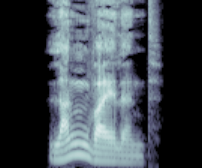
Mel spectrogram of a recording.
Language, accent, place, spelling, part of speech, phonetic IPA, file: German, Germany, Berlin, langweilend, verb, [ˈlaŋˌvaɪ̯lənt], De-langweilend.ogg
- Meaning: present participle of langweilen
